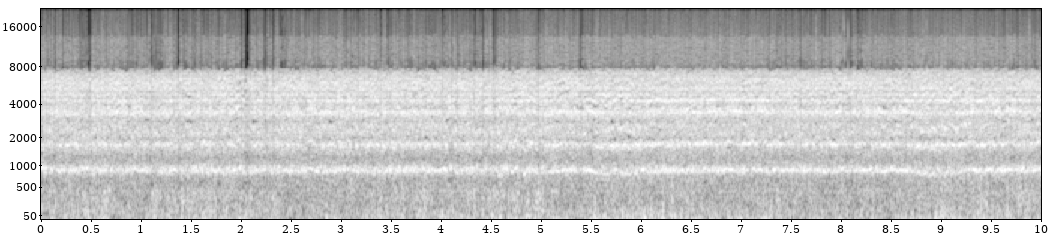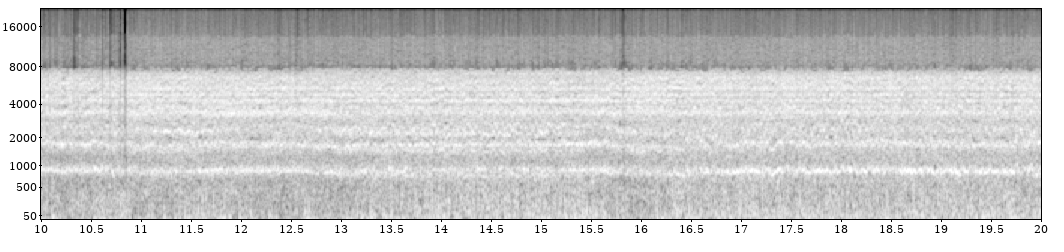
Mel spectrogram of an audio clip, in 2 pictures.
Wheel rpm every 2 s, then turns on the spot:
230, 230, 230, 230, 230, 220, 220, 210, 190, 190.
none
